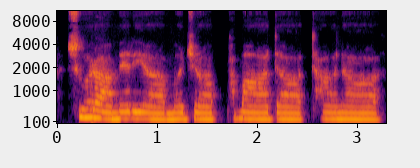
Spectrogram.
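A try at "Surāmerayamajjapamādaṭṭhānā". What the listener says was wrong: You didn't quite pronounce it as a double, but you paused slightly. In fact, I have heard monks chanting, doing it that way, as if somehow they don't quite dare to double it, but equally want to make it a heavy syllable.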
